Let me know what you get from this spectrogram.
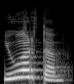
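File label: "юӧртӧм", Komi, female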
